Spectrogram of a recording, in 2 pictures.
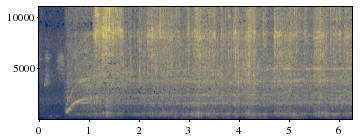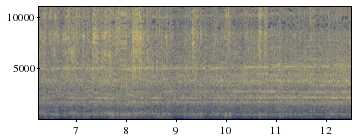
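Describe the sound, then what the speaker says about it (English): An electric hand mixer creams butter and sugar for banana bread, a loud, steady high whir running unbroken from near the start with no pauses. "you can do like me and use the hand mixer"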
